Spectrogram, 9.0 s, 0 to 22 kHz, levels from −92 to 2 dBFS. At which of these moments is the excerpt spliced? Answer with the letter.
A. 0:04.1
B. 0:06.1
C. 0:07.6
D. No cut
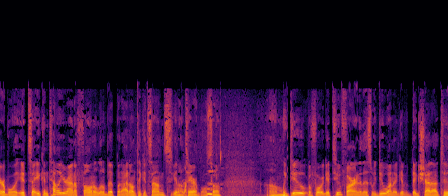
B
